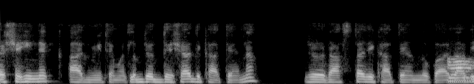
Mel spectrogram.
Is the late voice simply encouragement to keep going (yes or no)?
yes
